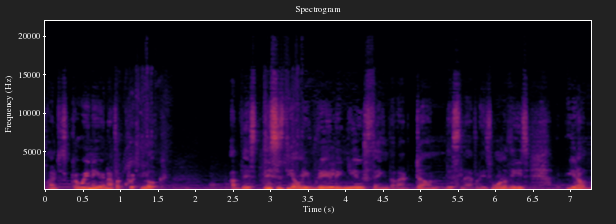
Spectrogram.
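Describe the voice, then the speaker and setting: A slightly hoarse man, thinking aloud in chatty, self-deprecating gameplay commentary as host. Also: medium pitch, a little mellow. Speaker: let's play host.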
